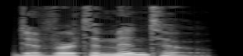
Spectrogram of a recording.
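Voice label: "divertimento", British English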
